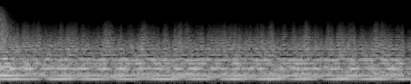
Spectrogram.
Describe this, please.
A nice pad experimental
pad, synth, ambient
